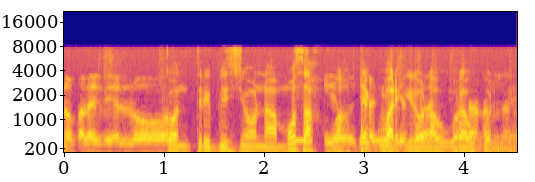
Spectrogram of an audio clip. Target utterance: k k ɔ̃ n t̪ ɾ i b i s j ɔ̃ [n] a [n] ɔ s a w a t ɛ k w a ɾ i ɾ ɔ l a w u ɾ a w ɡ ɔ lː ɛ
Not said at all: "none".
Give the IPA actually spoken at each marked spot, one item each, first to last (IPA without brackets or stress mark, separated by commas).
n, m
